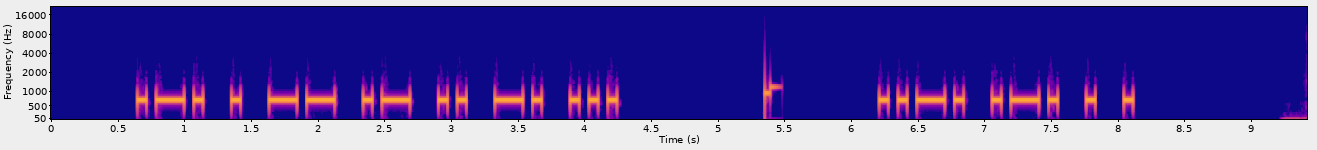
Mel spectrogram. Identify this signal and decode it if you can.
Morse code, heard as a keyed tone, about 17 wpm, 700 Hz. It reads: REMAINS FREE
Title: Sets of 5 Words Encore - New Word Drill - 17wpm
